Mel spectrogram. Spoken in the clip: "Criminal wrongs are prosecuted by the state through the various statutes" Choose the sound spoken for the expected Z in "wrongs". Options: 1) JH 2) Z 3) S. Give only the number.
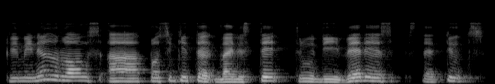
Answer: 3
